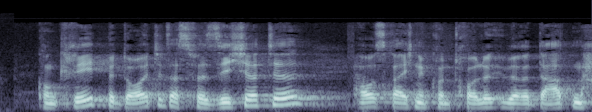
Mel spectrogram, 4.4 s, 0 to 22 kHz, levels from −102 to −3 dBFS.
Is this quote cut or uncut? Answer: cut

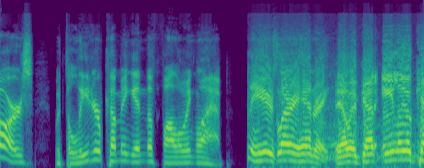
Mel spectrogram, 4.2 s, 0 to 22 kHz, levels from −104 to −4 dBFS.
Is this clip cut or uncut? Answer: cut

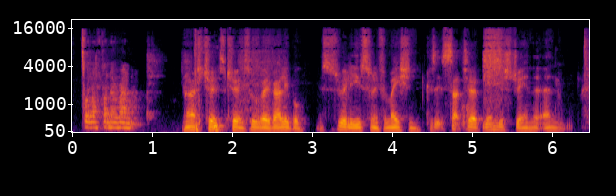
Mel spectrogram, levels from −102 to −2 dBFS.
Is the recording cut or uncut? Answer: cut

